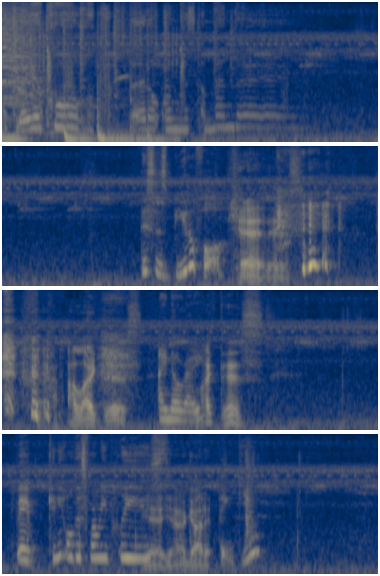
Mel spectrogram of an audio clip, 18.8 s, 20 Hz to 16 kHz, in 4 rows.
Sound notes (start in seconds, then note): 3.2 insects chirping; 8.1 Laurie giggles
